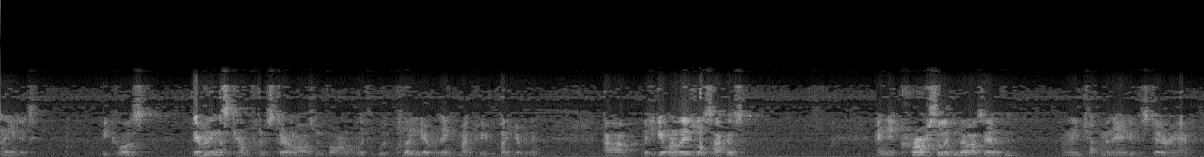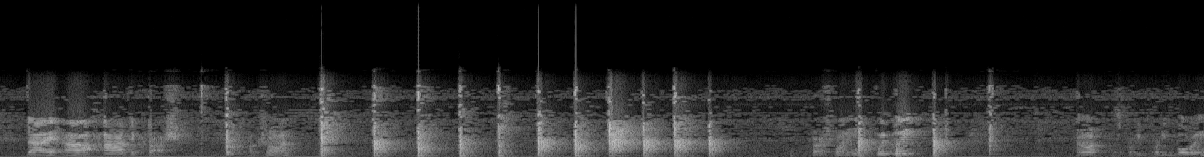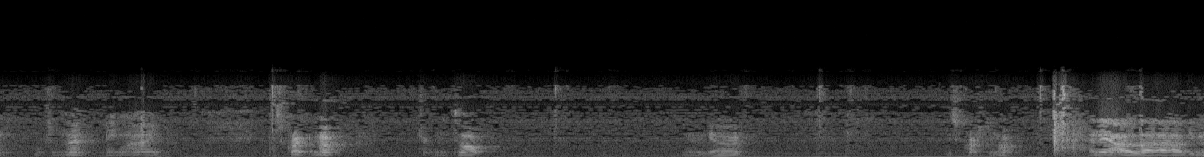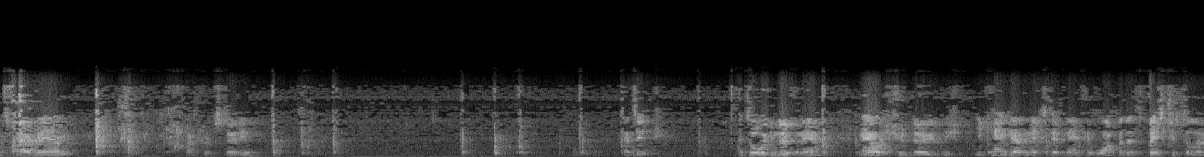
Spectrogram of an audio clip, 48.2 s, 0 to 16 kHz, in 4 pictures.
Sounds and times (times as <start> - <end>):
Speech: 0.0 - 0.4, 1.0 - 5.4, 6.0 - 7.6, 8.8 - 15.1, 20.1 - 21.3, 22.8 - 25.8, 26.9 - 27.6, 28.3 - 29.1, 30.9 - 31.6, 33.5 - 34.3, 35.0 - 37.0, 37.9 - 38.8, 42.3 - 42.8, 43.5 - 48.1
Inside, small room: 0.0 - 48.1.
